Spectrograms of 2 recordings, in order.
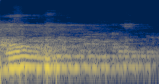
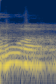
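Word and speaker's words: هو: Hu bacanya hu jangan hua kecuali disambung.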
